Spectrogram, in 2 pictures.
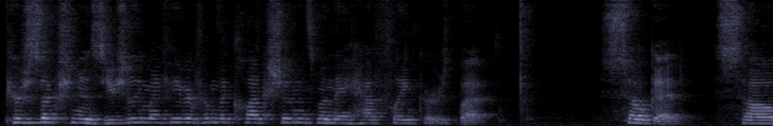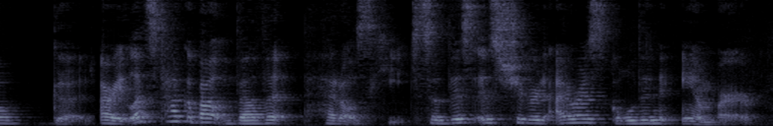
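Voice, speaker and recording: A woman's voice: mid-range voice, fairly quick. Casting: young woman, stuffy from a cold, upbeat chatty vlogger, filler-heavy, recorded in a slightly echoey room. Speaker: beauty vlogger. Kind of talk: casual product review. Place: bedroom vanity room, indoors.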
